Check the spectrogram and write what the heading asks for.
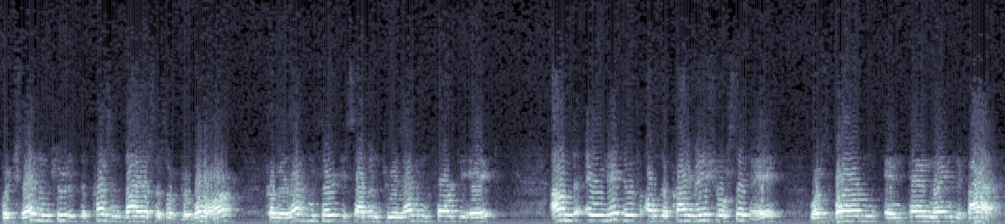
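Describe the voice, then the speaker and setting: Man, high voice, formal lecturer, ornate delivery, heard through a thin, phone-like recording. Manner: measured, ornate, repeats phrases for emphasis. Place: lecture hall. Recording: tinny, echoey recording from far off.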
